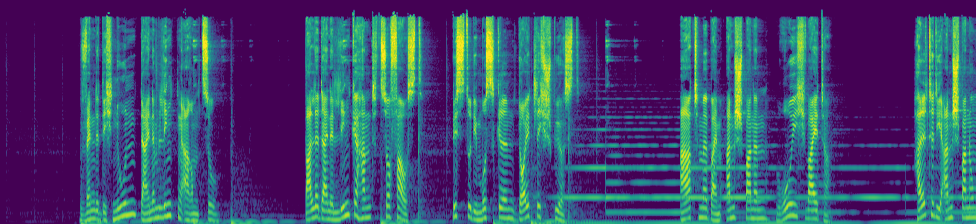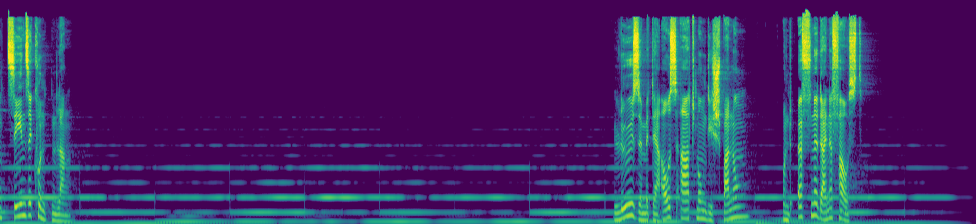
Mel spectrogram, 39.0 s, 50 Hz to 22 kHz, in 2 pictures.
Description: Meditationen und Entspannungsübungen gegen Schmerzen
Inhalt: Die CD enthält 6 Phantasiereisen, Meditationen, Muskelentspannungsübungen und Visualisierungen zur positiven Unterstützung bei Schmerzen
